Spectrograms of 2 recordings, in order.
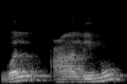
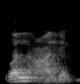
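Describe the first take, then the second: First: The word ends with a short 'u' vowel. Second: The word ends on 'm' without a vowel. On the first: The speaker calls it wrong. "आलिमु भी नहीं कहेंगे" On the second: The speaker calls it right. "वक्फ कर देंगे तो क्या पढ़ेंगे"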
